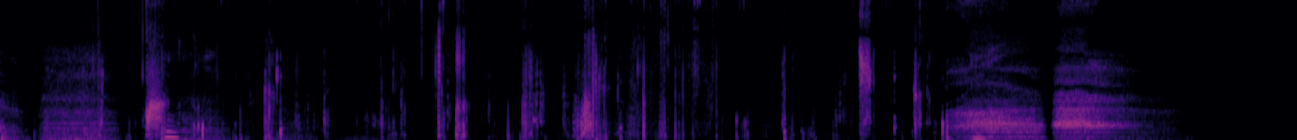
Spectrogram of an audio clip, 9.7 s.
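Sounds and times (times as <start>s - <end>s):
erotic breathy sighs in left-ear ASMR loop: 0.0s - 2.6s, 6.8s - 9.0s
close ear licking in left ear ASMR: 0.0s - 9.0s.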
